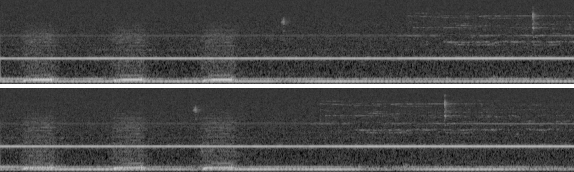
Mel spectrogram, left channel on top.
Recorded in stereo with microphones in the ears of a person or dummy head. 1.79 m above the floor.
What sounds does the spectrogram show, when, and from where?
0.2 s a phone buzzing: 10° right (ahead or behind), 5.5 m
